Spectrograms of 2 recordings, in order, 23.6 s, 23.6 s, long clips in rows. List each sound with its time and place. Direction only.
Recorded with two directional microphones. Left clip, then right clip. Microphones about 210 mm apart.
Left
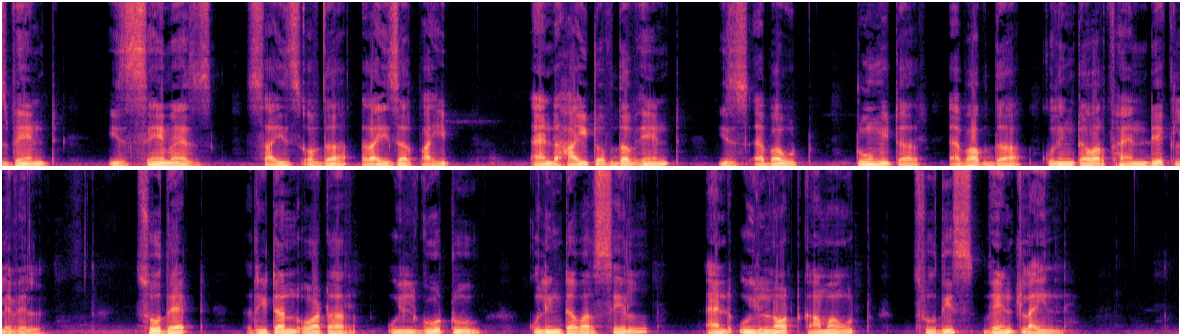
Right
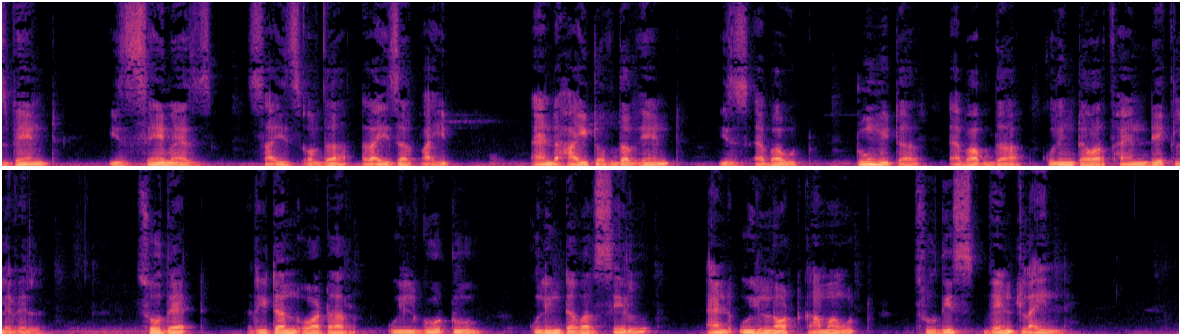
0.0 s speech: 40° left (ahead or behind)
